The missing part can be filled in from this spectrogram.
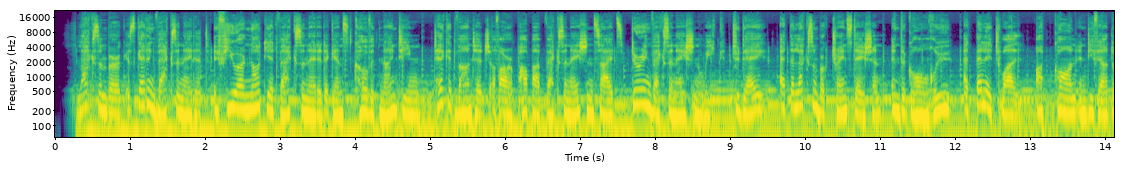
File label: Radio Spot English Vaccination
